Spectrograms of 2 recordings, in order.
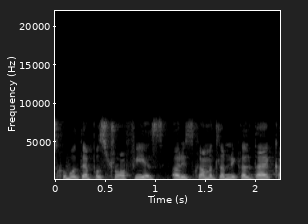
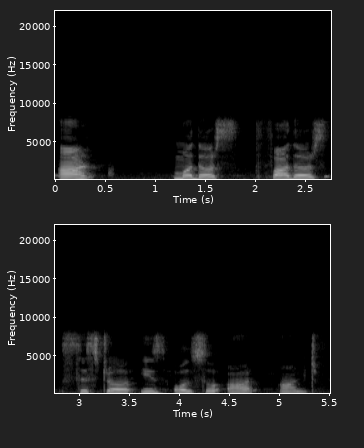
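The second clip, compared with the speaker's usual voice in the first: each word spaced out, very slow; slow dictation; much slower than usual. Shown as a demonstration. Teacher reading a sentence aloud to the class, slow and deliberate. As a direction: read it word by word for students. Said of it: "teacher reads example sentence".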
